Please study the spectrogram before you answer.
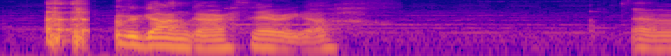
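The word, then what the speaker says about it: Regongar: I can't pronounce that for some reason. Ragongar. Rigongar, there we go.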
